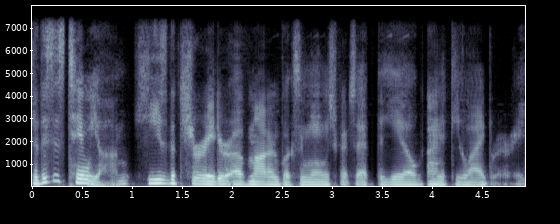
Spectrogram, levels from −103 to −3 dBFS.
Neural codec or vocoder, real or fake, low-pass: codec, 24 kHz, 0.9 kbps, WavTokenizer, medium music audio release; fake; 7.2 kHz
